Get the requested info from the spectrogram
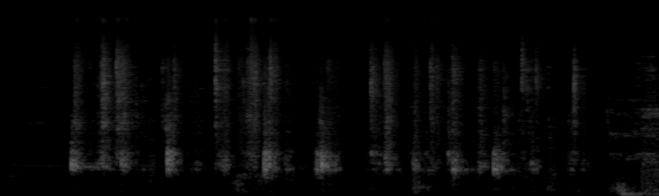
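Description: Faint, irregular soft clicks and rustles of a plastic blender jar being handled and coarsely ground peanuts being moved into a small grinder cup, with the motor off.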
